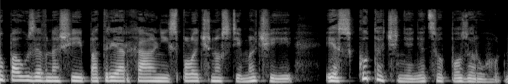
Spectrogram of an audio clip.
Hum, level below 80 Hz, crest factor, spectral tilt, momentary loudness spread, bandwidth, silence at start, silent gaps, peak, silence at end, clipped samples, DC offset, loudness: none; -64 dBFS; 16 dB; -5 dB/octave; 5 LU; 14 kHz; 0 s; none; -2 dBFS; 0 s; under 0.1%; under 0.1%; -18 LUFS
